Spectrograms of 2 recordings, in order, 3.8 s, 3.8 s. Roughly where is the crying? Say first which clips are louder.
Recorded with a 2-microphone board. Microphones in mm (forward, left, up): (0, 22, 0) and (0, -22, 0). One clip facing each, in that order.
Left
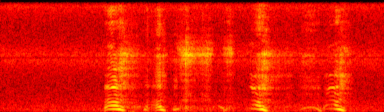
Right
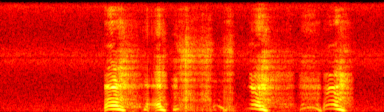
Right 13 dB; right.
